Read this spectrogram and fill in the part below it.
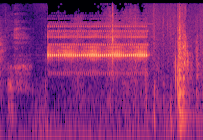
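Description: A phone gives a steady electronic tone.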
